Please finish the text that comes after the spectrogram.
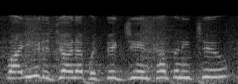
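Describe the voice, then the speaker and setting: Brash lady hustler voiced by a woman, high pitch, teasing, streetwise, video game cutscene, faint music behind. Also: fast, darkish tone, lightly acted, rough recording. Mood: cocky, challenging. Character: sassy, brash female pool hustler.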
